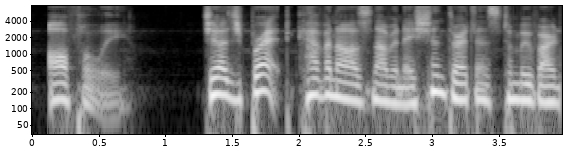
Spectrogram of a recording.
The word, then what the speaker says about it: Kavanaugh: Trump nominated judge Brett how's that last name pronounced Tom Cavanaugh Cavanaugh saying that freaking Washington Times needs an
